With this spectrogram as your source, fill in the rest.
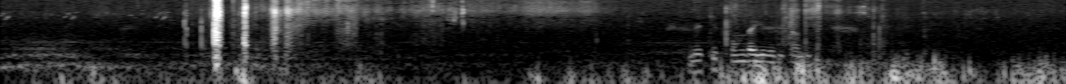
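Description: Tall grass rustles and swishes in the wind.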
